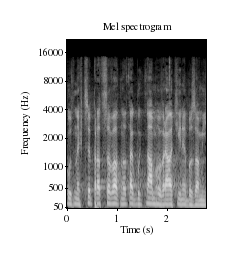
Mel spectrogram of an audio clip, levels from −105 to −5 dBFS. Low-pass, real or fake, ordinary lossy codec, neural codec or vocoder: 14.4 kHz; fake; MP3, 96 kbps; vocoder, 44.1 kHz, 128 mel bands, Pupu-Vocoder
